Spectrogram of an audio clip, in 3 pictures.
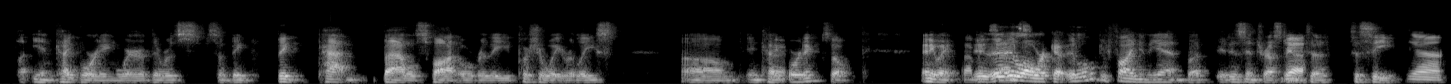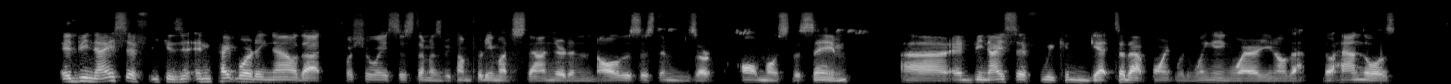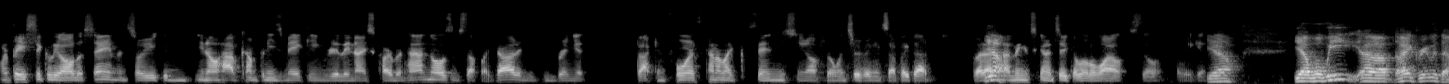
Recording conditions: video call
